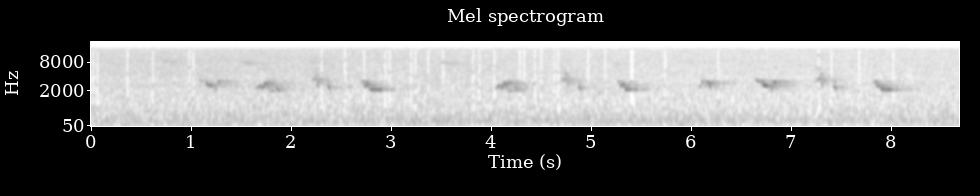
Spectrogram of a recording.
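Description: A small songbird singing in the background: a run of short chirps, each sliding down in pitch, starting about a second in, pausing briefly, then going on until near the end, over a faint steady hiss.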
